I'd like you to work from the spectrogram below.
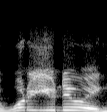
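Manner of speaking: catching your son in the act; startled parent. Retold or imitated. Dad walking in on his son, high surprised question. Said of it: "and I said".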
